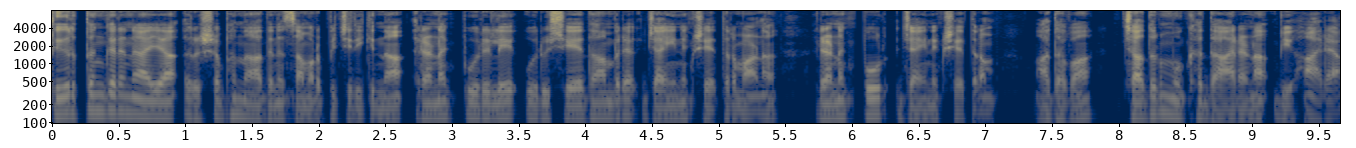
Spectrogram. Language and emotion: Malayalam, neutral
